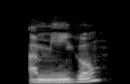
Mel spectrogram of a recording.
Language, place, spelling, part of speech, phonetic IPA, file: Occitan, Béarn, amiga, noun, [aˈmiɣo], LL-Q14185 (oci)-amiga.wav
- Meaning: female equivalent of amic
